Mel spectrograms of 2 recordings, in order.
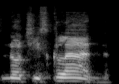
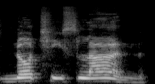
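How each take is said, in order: First: It is said with a k sound before lan. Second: It is said without a k sound. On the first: This is how Spanish speakers actually say the name. "but in Spanish, it's Nochisclan. Like, where the hell is the K?" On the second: This is how the name looks when read from its spelling. "If you look at it"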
